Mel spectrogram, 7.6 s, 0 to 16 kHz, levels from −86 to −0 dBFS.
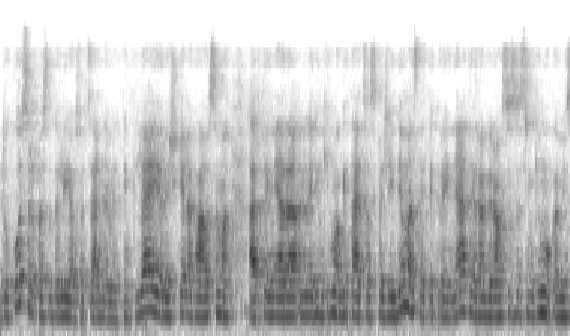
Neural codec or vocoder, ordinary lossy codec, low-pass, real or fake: none; Opus, 24 kbps; 9.9 kHz; real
